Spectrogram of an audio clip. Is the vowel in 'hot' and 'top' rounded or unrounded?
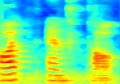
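rounded. The vowel is said with rounded lips. "dalam di dialek ini mereka menggunakan rounded vowel. Jadi membacanya itu hot and top"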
